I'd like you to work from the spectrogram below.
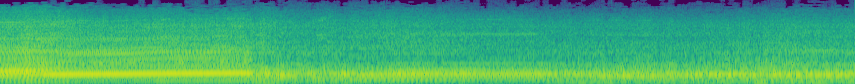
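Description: Race car engine revving hard while cornering with gentle steering, a loud high whine that drops in pitch after about a second, then settles into a steady roar with no talk.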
